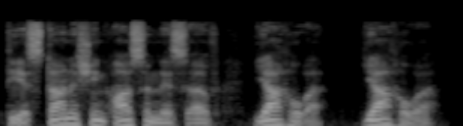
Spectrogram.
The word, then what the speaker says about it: Yahowah: astonishing awesomeness of yah yahwah the proper pronunciation of the name of eloah God as directed in his Torah teaching regarding his high existence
